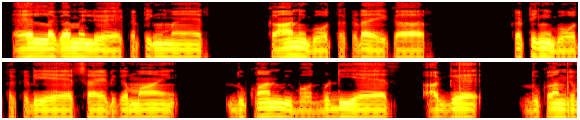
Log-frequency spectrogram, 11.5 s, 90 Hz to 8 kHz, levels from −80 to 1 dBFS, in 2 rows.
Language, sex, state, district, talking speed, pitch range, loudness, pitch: Marwari, male, Rajasthan, Nagaur, 145 wpm, 90-100 Hz, -19 LUFS, 95 Hz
